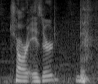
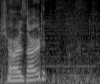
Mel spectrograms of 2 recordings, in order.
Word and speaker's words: Charizard: And it's Charizard instead of Charizard because he's a lizard, right?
